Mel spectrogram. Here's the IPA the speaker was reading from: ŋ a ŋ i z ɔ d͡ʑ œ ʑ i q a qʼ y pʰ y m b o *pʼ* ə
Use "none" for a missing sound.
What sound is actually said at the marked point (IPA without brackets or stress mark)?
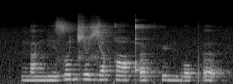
pʼ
